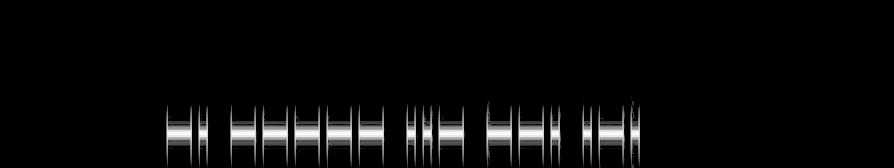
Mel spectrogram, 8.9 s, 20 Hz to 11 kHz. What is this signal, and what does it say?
Morse code, heard as a keyed tone, about 15 wpm, 700 Hz. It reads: N0UGR
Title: USA Call Signs - 5 Characters - Repeated 3x - 15wpm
